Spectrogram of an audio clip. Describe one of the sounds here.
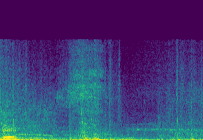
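A gun fires a bright blast.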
